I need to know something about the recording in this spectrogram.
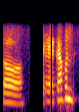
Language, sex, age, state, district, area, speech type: Bodo, female, 18-30, Assam, Udalguri, urban, conversation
